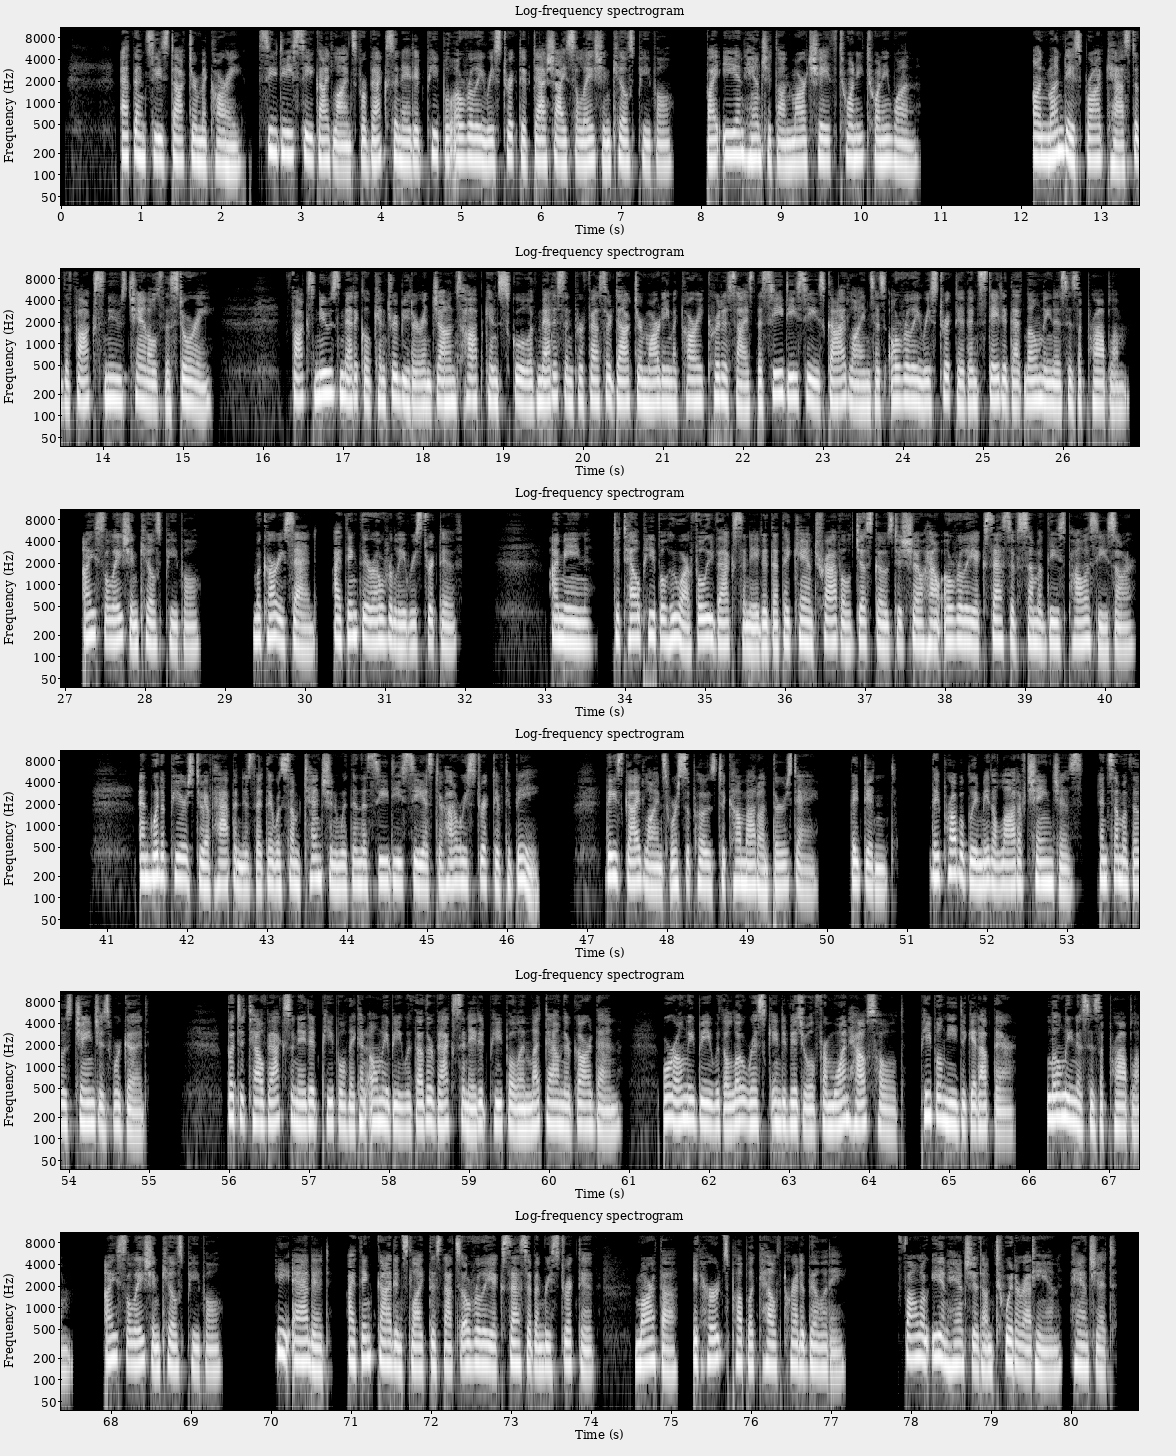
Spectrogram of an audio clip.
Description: On Monday’s broadcast of the Fox News Channel’s “The Story,” Fox News Medical Contributor and Johns Hopkins School of Medicine Professor Dr. Marty Makary criticized the CDC’s guidelines as “overly restrictive” and stated that “Loneliness is a problem. Isolation kills people.”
